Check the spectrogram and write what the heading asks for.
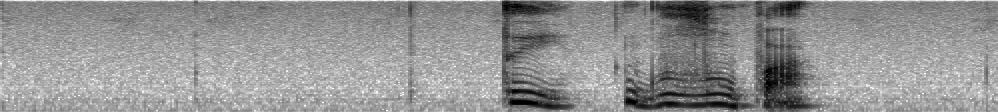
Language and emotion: Russian, angry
